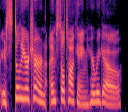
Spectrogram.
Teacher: a lot of the online TikTok accent utilizes uptalk at the end of everything. So it sounds like you're not finished.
